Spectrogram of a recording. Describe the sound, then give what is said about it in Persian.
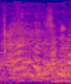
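Several actors of a theatre group murmur and chatter at once, warming up their voices before performing Antigone, overlapping in a steady, moderately loud babble. “ما یه گروه نمایشی هستیم و برای شما نمایش آنتیگون رو اجرا میکنیم صدایی که میشنوید صدای هنفشگان این بازیه که دارن صداهاشون رو گرم میکنن و برای اجرای نقششون آماده میشن”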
